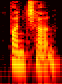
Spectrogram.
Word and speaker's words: banchan: Let's talk a bit about, how do I pronounce this? Banchan? Banchan. – Perfect.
